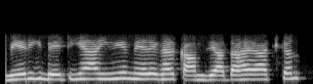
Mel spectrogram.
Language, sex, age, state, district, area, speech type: Urdu, female, 60+, Uttar Pradesh, Rampur, urban, conversation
